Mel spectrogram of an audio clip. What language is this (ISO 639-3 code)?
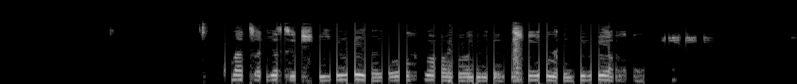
yor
